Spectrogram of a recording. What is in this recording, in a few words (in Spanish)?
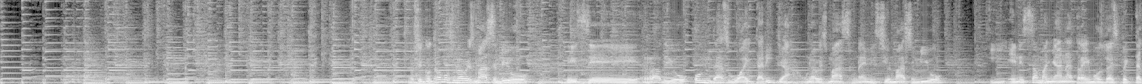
locutor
